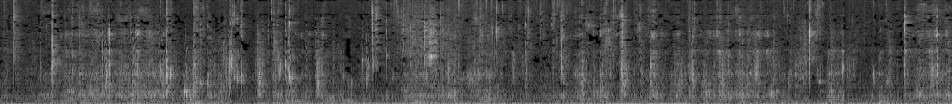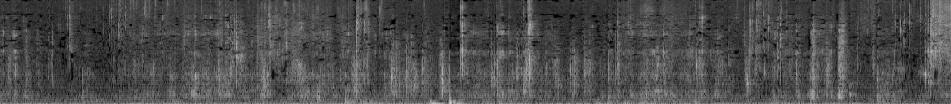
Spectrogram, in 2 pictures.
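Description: Close-miked eating: biting and chewing noodle-stuffed spring rolls and sauce-coated fried chicken, with a dense run of small wet clicks and smacks from the mouth.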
